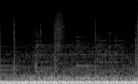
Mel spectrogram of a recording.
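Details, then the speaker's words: 1988 Chevrolet C1500 pickup, about 312,000 miles, with new fuel tank and a couple gallons of fuel: deep steady engine rumble while driving, no knocks or misses; no check engine light, brake light on; running good. "got a brake light on too but no check engine light sounds good with uh I think it's three 312,000 miles on it still running good"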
